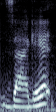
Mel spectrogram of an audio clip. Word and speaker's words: Zagat: so zaggon is like i pronounce it zag it that's how my parents pronounced it as i was growing up other people say like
